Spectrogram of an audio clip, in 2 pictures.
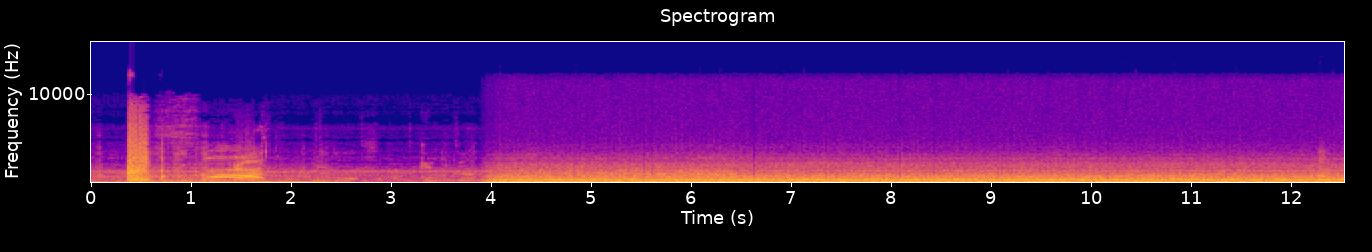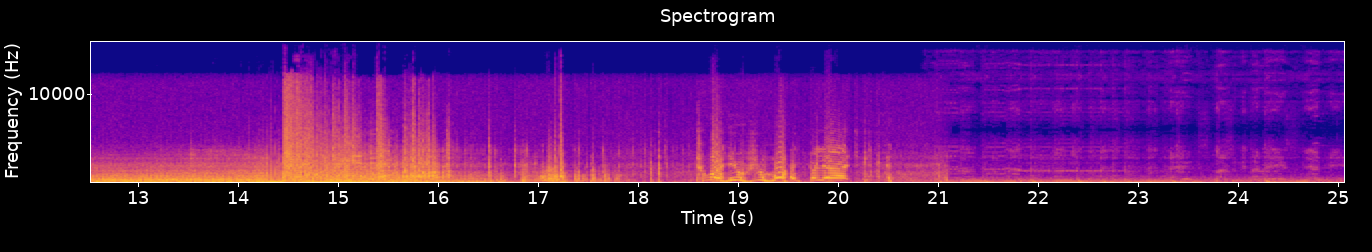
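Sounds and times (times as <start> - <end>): vehicle crash with crunching: 0.0 - 2.2, 13.4 - 19.5
car engine and road noise: 0.0 - 25.0.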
